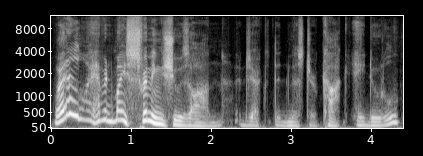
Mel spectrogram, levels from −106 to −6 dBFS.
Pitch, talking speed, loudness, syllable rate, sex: 160 Hz, 165 wpm, -18 LUFS, 4.6 syllables/s, male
